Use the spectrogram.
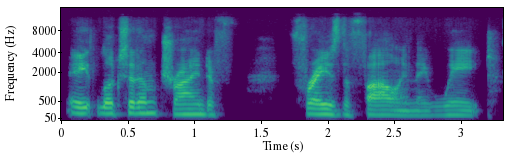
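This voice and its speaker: A man's voice: mid-range voice, moderate pace, a little mellow, dry recording. Man reading stage directions, dry sound. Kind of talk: scripted narration.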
